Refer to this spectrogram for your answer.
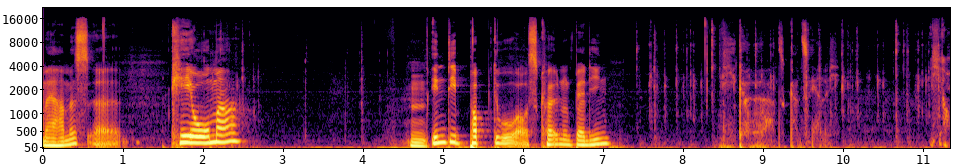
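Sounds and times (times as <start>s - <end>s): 
speech: 0.0s - 2.6s, 4.6s - 7.2s
typing on a computer keyboard: 7.4s - 11.2s.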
